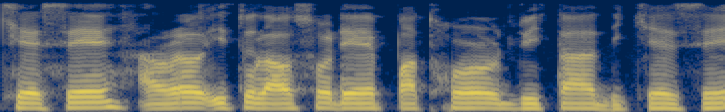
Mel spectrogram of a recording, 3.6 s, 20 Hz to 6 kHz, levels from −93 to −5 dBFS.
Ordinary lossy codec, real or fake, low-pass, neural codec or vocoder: none; fake; 5.4 kHz; vocoder, 44.1 kHz, 80 mel bands, Vocos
